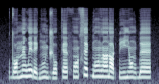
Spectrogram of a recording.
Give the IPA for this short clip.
d ɔ˧ n ɛ̃˦ w e˦˨ ɾ e˨ ɡ ũ˧ d͡ʒ o˨ k ɛ˧ f ɔ̃˧ s ɛ˦ ɡ͡b ɔ̃˧ l ã˧ ɾ a˨ k͡p i˨˦ j ɔ̃˦ ɡ͡b ɛ˦

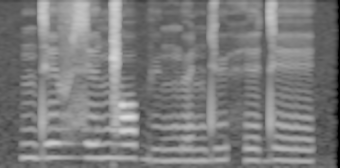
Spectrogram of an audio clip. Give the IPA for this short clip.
n d e˦ v z ɪ˦ ŋ͡ǁ ɔ˦ b y˨ ŋ ø˨ n d y˨ h ɪ˨ d e˨

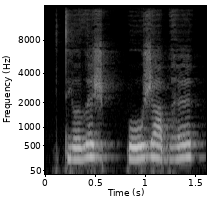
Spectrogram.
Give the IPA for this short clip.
t j ə ð ɛ ʒ pː o ʒ a bʱ ɛ

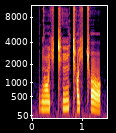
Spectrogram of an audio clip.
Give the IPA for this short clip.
d ɔ̃ː ç cʰ ĩ cʰ ɒ ç cʰ ɔ

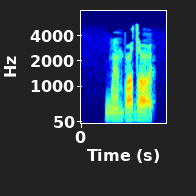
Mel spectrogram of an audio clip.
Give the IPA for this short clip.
w ɛ̃ b i dˤ i

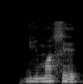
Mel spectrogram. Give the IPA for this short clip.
ɠ i m ɑ̃ ɬ ɪ

